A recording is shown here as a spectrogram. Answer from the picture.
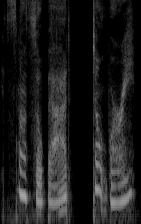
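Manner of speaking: put-on little girl softly reassuring her grandfather; smaller voice. A narrator's reading. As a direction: shrink the voice, reassuring. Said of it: "In a smaller voice".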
